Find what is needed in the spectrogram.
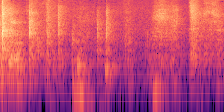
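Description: A person gagging into a plastic bucket held to the face, a loud burst at the start trailing off into weaker heaves, with a couple of dull knocks from the bucket.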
